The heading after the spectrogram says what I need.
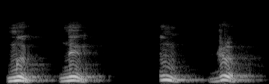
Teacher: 무, 느, 르 이런 놈들은 목청과 코 안을 울려서 나는 소리다. 그래서 얘네는 울림 소리.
